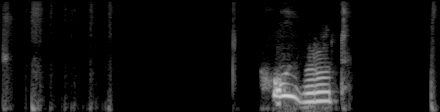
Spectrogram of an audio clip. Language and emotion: Russian, neutral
